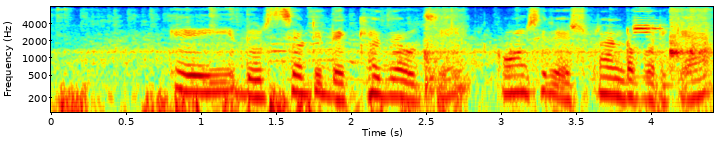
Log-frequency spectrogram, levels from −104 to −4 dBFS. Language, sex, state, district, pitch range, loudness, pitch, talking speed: Odia, female, Odisha, Khordha, 180-235 Hz, -14 LUFS, 210 Hz, 95 wpm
